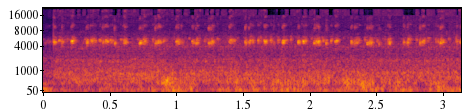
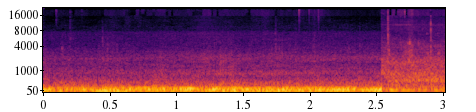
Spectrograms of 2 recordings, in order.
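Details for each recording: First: 2006 Toyota Tundra SR5 RWD, 4.7L V8, 5-speed automatic, 233,484 miles, under the hood at idle: high chirping squeak two to three times a second from the serpentine belt; no ticking or misfire. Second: 2006 Toyota Tundra SR5 4.7L V8, about 240,000 miles, warm idle after a test drive: low steady rumble, the earlier belt squeak now gone; belt seemed to need warming up and still needs replacing eventually. Normal idle.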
